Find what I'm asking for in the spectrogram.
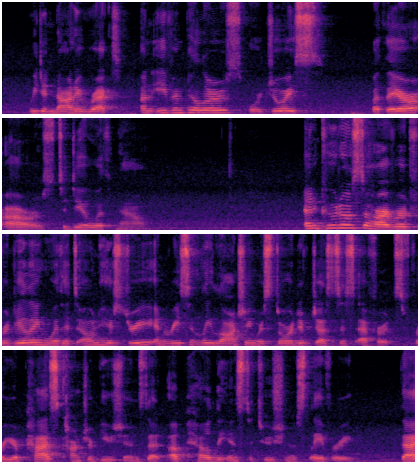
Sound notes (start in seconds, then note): none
